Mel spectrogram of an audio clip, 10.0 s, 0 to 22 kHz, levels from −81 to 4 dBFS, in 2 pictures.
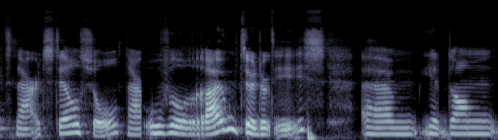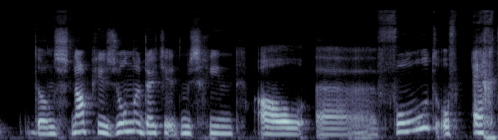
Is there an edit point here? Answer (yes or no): yes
